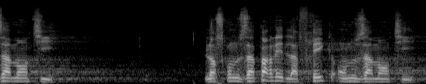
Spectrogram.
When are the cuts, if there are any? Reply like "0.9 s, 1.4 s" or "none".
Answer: 1.5 s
